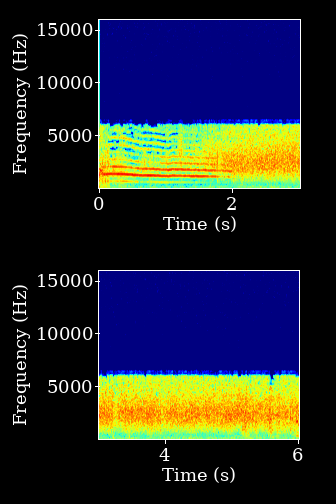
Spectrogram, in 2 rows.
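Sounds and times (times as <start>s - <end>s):
man screaming while falling from a building: 0.0s - 2.1s
steady noisy rush of sound: 0.0s - 5.9s.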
